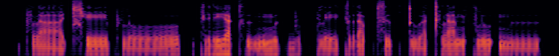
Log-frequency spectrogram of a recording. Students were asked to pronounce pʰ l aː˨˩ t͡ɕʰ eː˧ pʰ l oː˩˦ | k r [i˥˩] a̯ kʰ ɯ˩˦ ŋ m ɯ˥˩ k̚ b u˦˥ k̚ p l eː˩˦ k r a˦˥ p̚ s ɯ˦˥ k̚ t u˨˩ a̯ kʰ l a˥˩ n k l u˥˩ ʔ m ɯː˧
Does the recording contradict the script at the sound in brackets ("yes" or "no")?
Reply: no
